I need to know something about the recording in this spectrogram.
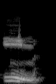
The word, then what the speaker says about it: him: So Kurt Gowdy never pronounced the word him, H-I-M, right? It was always eem. He got him. There he goes. He got him. It was I-M. The H was always silent.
